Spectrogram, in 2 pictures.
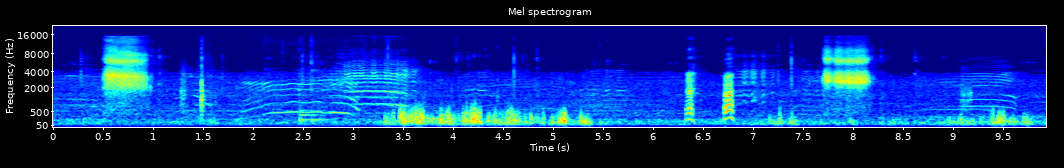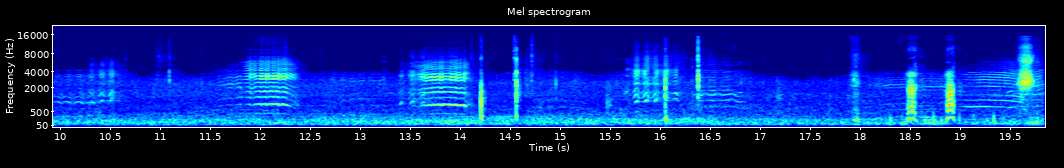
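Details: Female Sirohi goats (Capra hircus) on a goat farm in Ajmer, Rajasthan, give wavering, nasal bleats, with several calls overlapping at irregular intervals.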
